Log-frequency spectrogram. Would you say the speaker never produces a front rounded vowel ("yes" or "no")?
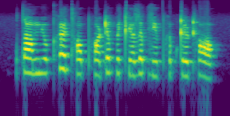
no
